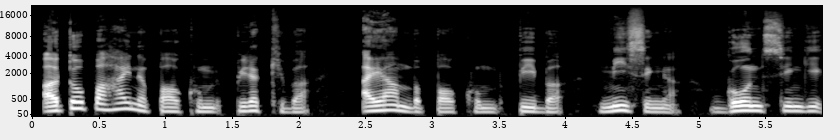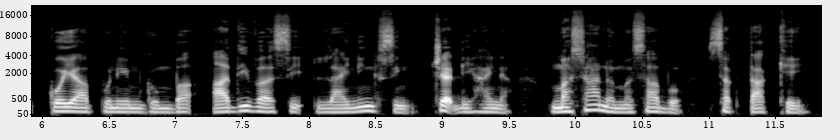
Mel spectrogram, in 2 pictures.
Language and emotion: Manipuri, neutral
